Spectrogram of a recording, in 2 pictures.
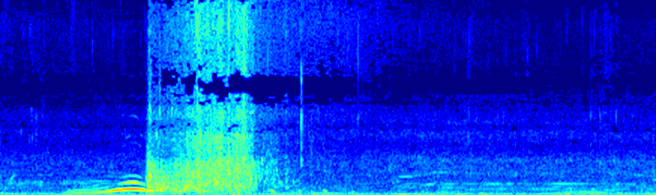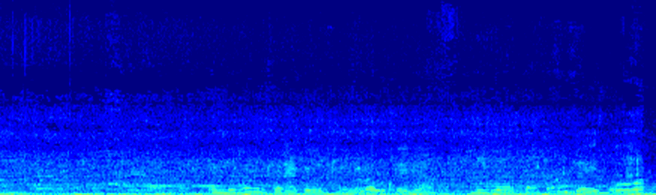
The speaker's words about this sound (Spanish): está delicioso venir a nadar aquí.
